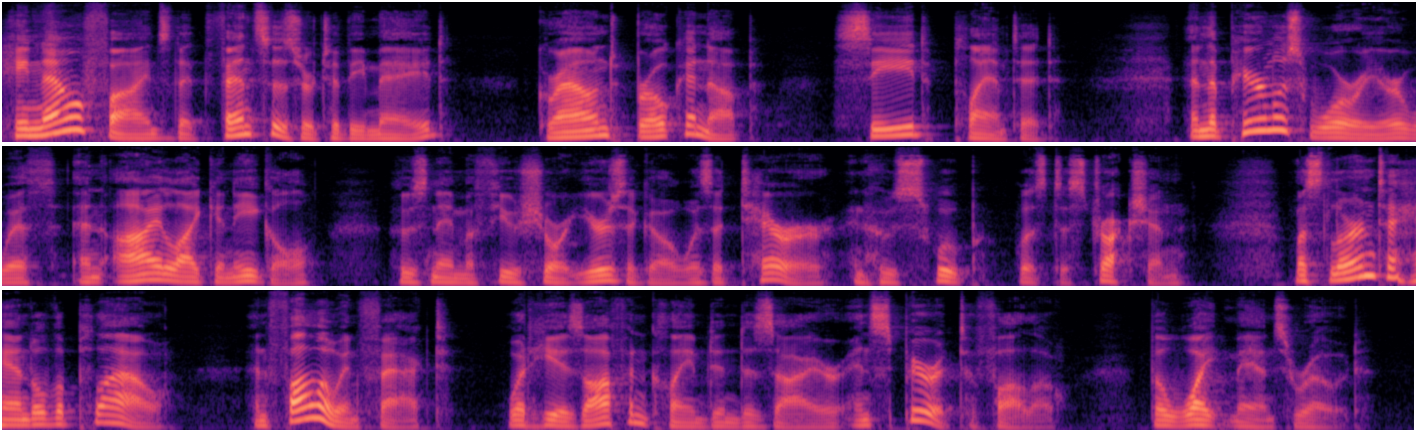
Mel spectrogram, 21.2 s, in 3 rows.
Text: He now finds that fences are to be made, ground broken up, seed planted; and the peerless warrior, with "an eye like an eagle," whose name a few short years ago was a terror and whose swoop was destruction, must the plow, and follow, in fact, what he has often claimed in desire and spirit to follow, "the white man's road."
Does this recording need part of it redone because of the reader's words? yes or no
yes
